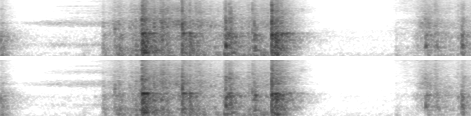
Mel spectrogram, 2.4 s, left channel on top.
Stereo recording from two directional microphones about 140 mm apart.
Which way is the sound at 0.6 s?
20° left (ahead or behind).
